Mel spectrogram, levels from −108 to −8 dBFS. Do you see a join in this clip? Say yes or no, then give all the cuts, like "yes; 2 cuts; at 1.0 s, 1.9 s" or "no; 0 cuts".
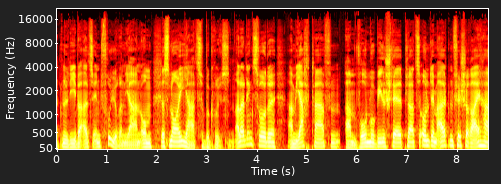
no; 0 cuts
